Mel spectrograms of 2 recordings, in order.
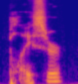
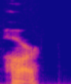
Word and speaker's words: Plaisir: is it Placer or Placier? Now you pronounce it Plaisir.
